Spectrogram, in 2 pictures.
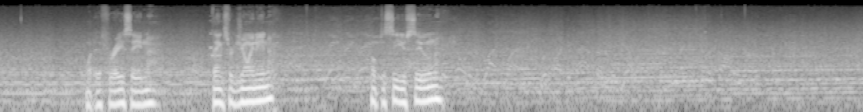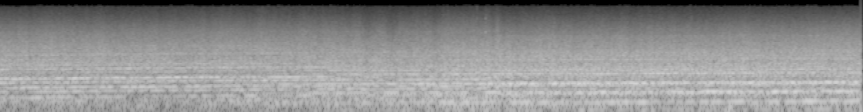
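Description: A race car engine drones steadily and slowly climbs in pitch as it speeds up.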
